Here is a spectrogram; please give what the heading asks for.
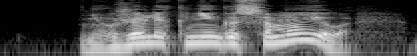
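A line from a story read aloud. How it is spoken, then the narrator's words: Impatient exclamation. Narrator (Russian): воскликнул Кеннеди, не выдержав долгого молчания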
